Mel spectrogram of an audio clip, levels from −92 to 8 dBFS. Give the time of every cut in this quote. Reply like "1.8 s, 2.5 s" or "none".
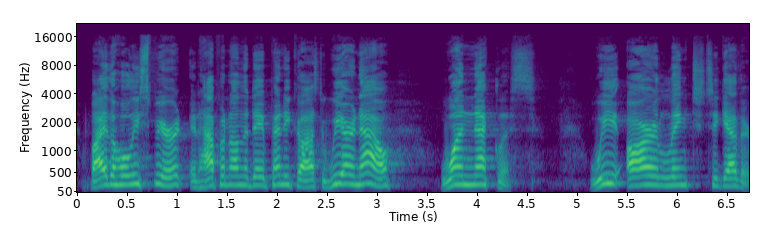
none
